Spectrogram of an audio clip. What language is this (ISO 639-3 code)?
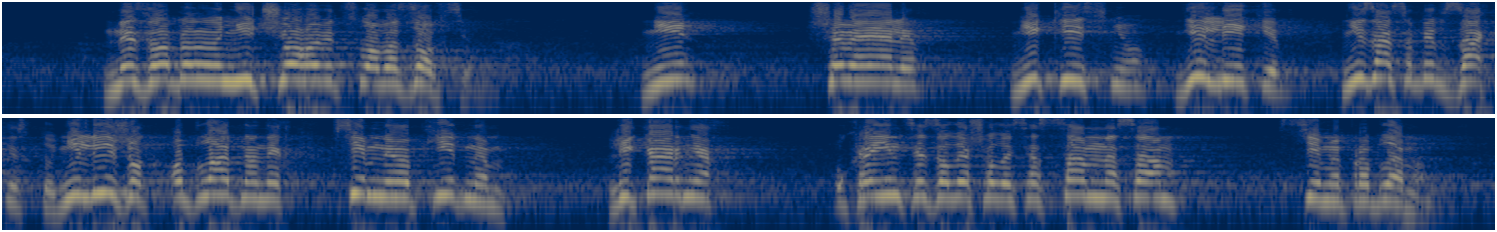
ukr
